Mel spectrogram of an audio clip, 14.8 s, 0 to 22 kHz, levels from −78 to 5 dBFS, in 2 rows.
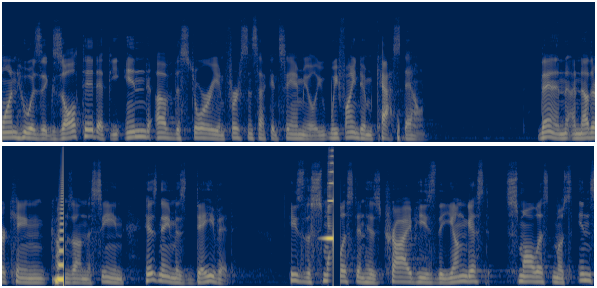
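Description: At 8.04 s, right after "another king", an unstable filter takes over: a low tone near 200 Hz swells over 140 ms, clips, then cuts to 20 ms of silence before "on the scene". At 11.37 s a higher squeal near 1.5 kHz does the same, building over 183 ms and ending at 11.64 s in 90 ms of silence before "in his tribe". The recursion is running away; unlike acoustic feedback, each event ends in an abrupt dropout.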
